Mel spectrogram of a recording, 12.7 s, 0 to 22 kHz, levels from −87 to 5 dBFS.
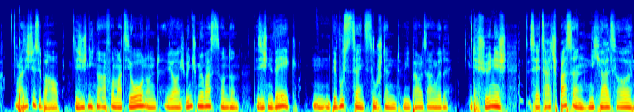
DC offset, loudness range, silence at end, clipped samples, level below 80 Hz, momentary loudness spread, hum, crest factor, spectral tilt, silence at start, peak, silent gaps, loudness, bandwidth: under 0.1%; 3 LU; 0 s; under 0.1%; -36 dBFS; 10 LU; none; 18 dB; -7 dB/octave; 0.3 s; -2 dBFS; none; -21 LUFS; 13.5 kHz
